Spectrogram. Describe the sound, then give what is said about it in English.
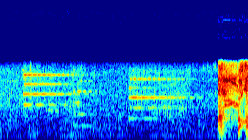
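A single harsh cough from a tickle in the throat bursts out near the end, loud and abrupt after faint, steady ringing tones. “Excuse me. Got a tickle in my throat now.”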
